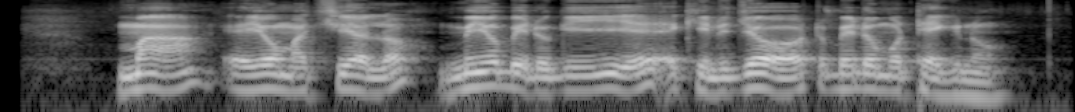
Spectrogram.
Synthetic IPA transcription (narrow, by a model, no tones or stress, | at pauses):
maejɔmat͡ʃɪɛlɔmɪobedoɡɪjɪeekindd͡ʒɔːtbedomotɛɡno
